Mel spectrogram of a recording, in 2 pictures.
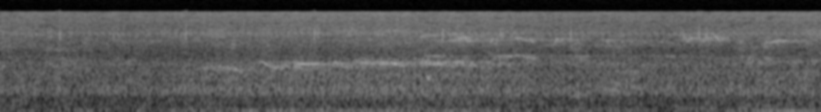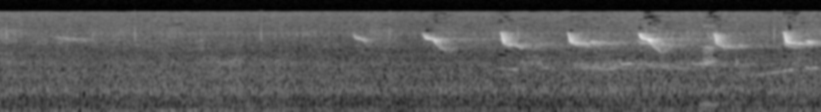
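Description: A songbird singing over steady outdoor background noise. A few faint chirps come about a second in, then from about six seconds a run of short, high, down-slurred notes, about three a second.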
